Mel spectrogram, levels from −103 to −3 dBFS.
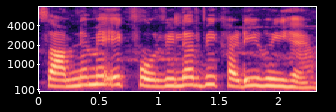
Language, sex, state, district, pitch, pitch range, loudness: Hindi, female, Chhattisgarh, Sarguja, 245 Hz, 235-275 Hz, -16 LUFS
